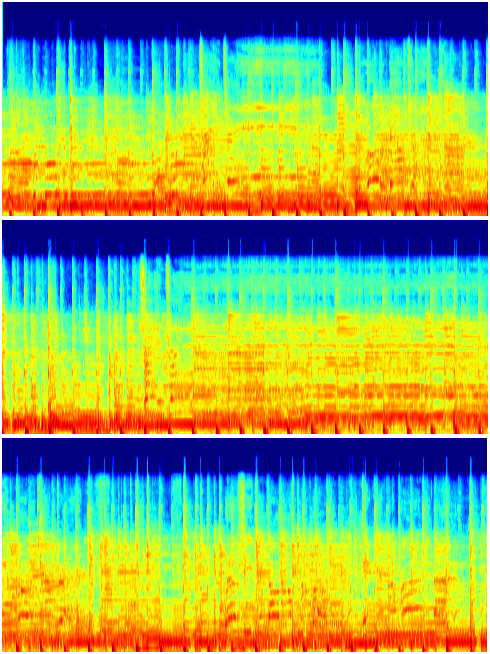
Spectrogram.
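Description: Acoustic-electric guitar playing a blues tune with a steady, driving rhythm, with a harmonica wailing over it in gliding, bent notes.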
